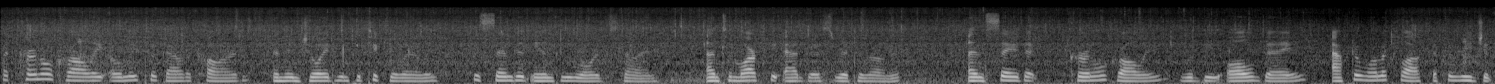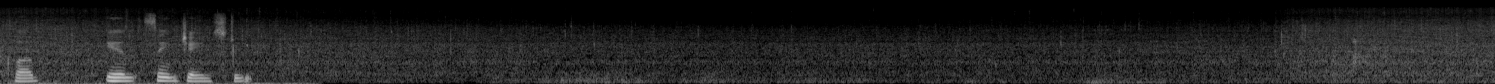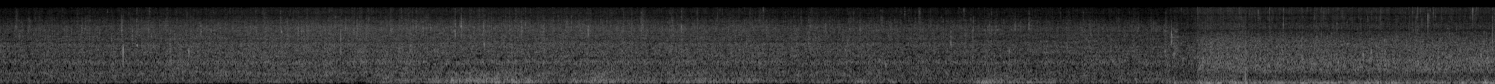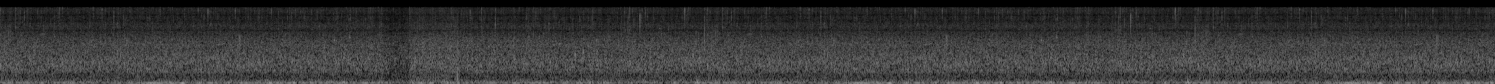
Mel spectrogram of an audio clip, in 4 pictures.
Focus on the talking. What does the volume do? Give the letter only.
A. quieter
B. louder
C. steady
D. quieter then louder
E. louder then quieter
C.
